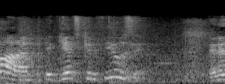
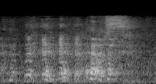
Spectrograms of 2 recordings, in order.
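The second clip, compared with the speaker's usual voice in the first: soft laugh; 2 semitones higher, 5 dB quieter than usual. Real, not acted. Amused at own belief.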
